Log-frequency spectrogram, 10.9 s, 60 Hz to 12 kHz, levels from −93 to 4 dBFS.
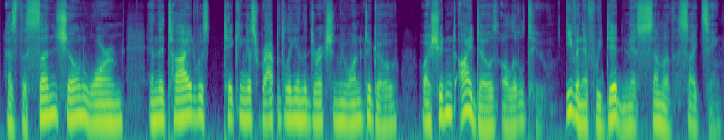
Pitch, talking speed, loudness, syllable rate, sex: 125 Hz, 195 wpm, -18 LUFS, 4.9 syllables/s, male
